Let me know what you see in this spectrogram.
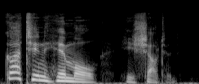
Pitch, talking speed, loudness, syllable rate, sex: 145 Hz, 150 wpm, -18 LUFS, 4.5 syllables/s, male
